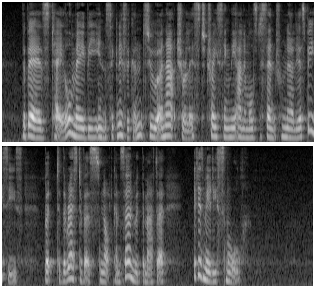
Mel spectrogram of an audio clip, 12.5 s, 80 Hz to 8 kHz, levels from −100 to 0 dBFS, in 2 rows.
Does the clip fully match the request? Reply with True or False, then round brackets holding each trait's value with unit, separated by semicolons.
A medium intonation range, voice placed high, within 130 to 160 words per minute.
True (3.4 semitones; 200 Hz; 155 wpm)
